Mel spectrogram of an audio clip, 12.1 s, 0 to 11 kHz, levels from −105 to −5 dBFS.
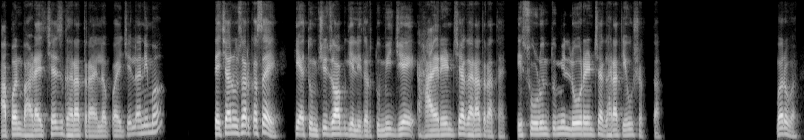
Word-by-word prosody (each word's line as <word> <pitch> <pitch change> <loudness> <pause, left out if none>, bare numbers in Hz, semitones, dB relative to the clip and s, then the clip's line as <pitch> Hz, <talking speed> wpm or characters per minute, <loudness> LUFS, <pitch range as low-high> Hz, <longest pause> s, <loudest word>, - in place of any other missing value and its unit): आपण 135 +4 +3
भाड्याच्याच 120 +4 -1
घरात 120 -2 +1
राहायला 105 0 -2
पाहिजे 110 +4 -5
आणि 160 +2 -2
मग 195 +3 -3 0.8
त्याच्यानुसार 165 +4 +3
कसं 160 -1 +2
आहे, - - +4
की 110 +7 -3
तुमची 135 +2 -2
जॉब 145 +1 +6
गेली, 125 -5 -2
तर 115 -2 -3
तुम्ही 125 +3 -3
जे 140 +1 +2
हाय 120 +1 +1
रेंटच्या 130 +2 +1
घरात 125 -1 +1
राहताय, 100 -4 -6
ते 125 +6 -8
सोडून 140 +2 0
तुम्ही 140 0 -2
लो 135 +1 +6
रेंटच्या 135 -1 +1
घरात 125 0 -1
येऊ 125 +2 -3
शकता. - - -13 1.8
बरोबर, 140 -8 +1
130 Hz, 150 wpm, -24 LUFS, 120-140 Hz, 1.8 s, जॉब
